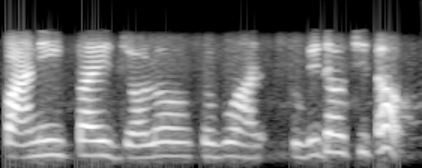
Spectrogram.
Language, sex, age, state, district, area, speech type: Odia, female, 18-30, Odisha, Malkangiri, urban, conversation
